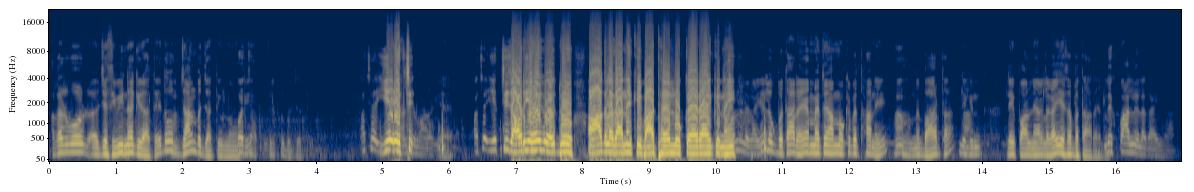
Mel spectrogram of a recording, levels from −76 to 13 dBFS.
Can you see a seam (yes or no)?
no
